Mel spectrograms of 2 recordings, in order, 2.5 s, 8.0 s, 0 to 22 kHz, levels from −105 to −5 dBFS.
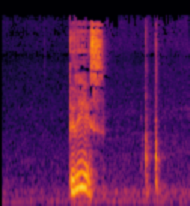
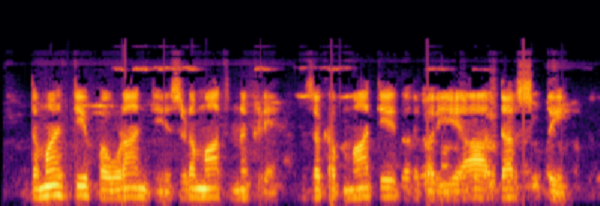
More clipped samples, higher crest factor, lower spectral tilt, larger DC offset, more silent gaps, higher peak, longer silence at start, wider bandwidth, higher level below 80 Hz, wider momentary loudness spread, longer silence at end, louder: neither; first, 24 dB vs 18 dB; about the same, -3 dB/octave vs -4 dB/octave; neither; neither; second, -4 dBFS vs 0 dBFS; first, 0.95 s vs 0.45 s; first, 16.5 kHz vs 9.8 kHz; second, -66 dBFS vs -56 dBFS; first, 19 LU vs 11 LU; about the same, 0.45 s vs 0.4 s; second, -22 LUFS vs -16 LUFS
